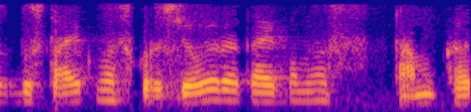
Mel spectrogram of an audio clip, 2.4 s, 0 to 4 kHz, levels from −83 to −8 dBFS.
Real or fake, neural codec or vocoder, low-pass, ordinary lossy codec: real; none; 3.6 kHz; AAC, 16 kbps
